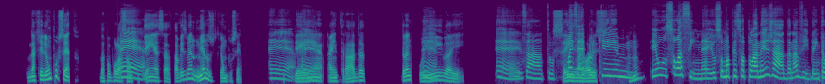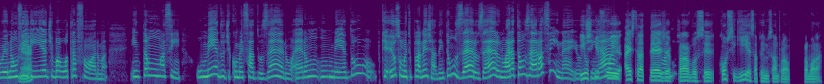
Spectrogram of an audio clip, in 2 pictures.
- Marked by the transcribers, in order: none
- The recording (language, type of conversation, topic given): Portuguese, podcast, Como você lidou com o medo de começar do zero?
